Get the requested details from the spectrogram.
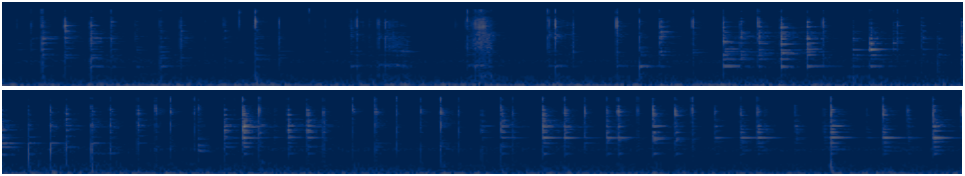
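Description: Long nails and fingertips rapidly tap and rub near the base of a tilted clear glass bottle filled with water. The result is a dense, quiet stream of sharp, bright clicks with very short ring, plus a faint low rumble underneath.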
